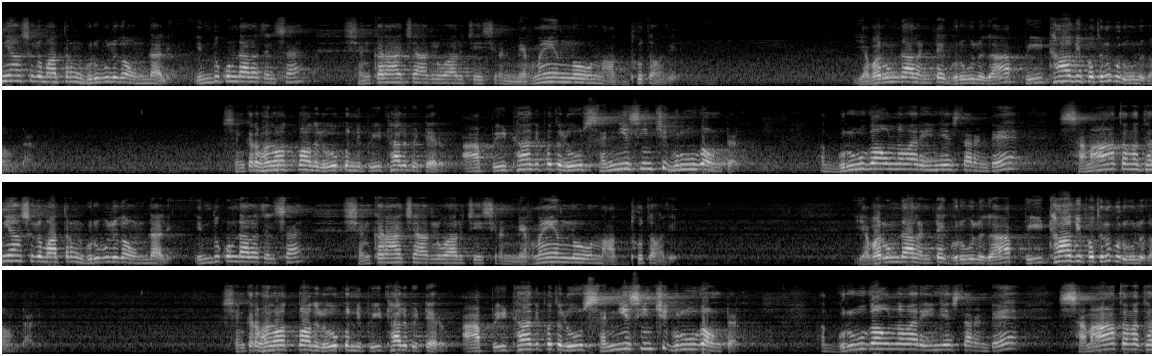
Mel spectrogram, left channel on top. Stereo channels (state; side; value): normal; both; correlation 0.55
